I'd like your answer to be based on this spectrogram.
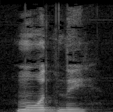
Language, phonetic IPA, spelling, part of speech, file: Ukrainian, [ˈmɔdnei̯], модний, adjective, Uk-модний.ogg
- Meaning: fashionable, modish, trendy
